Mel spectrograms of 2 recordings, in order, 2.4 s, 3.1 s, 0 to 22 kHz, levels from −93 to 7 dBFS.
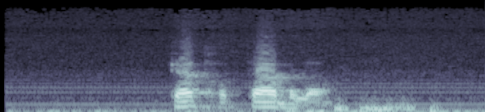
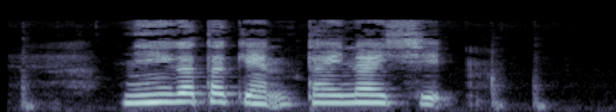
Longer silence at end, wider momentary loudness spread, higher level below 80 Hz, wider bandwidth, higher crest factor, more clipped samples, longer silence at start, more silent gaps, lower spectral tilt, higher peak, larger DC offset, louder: second, 0 s vs 0.35 s; first, 14 LU vs 9 LU; first, -30 dBFS vs -66 dBFS; first, 16 kHz vs 11.5 kHz; about the same, 16 dB vs 18 dB; neither; about the same, 0.05 s vs 0.1 s; neither; first, -8 dB/octave vs -3 dB/octave; first, 0 dBFS vs -4 dBFS; neither; first, -15 LUFS vs -21 LUFS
